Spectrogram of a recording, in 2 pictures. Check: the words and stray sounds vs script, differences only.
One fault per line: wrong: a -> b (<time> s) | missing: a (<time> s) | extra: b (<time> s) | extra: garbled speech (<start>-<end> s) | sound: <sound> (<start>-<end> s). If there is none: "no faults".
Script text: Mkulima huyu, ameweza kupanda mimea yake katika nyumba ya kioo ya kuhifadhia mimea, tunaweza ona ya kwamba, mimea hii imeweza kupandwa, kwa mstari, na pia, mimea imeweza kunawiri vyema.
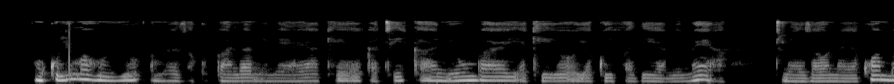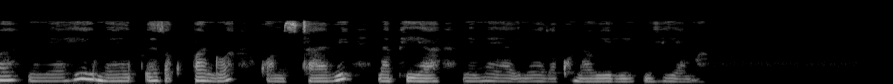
no faults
